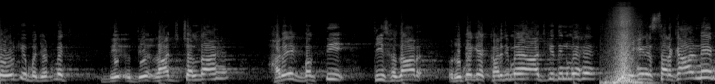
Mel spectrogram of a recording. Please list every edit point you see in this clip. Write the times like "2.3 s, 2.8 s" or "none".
6.1 s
